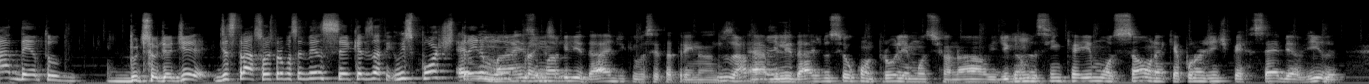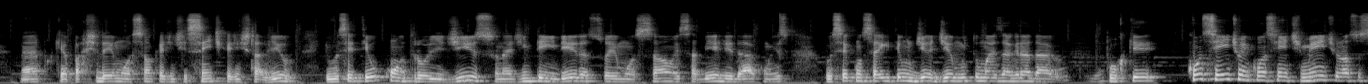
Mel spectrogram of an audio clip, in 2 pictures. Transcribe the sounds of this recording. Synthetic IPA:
ad̪ẽnt̪ɾʊ | d̪ʊsewd͡ʒiɐd͡ʒiɐd͡ʒist̪ɾasõj̃spɾɐvosevẽseɾɐkelɪd͡ʒɪzafiʊʊispɔɾt͡ʃɪ̥tɛɾẽj̃nɐm̃ãjzɾũmɐɐabilid̪ad͡ʒɪd̪ʊkɪvoset̪at̪ɾejnɐ̃nd̪ʊzat̪ɛ̰ɐ̃bbilid̪ad͡ʒɪd̪ʊsewkõnt̪ɾolɪemosionawɪd͡ʒiɡɐ̃mʊzasĩkɪɐemosɐ̃w̃nɛkɪɛpʊɾ̃nd͡ʒɐʒẽnt͡ʃɪ̥peɾsɛbɪɐvid̪ɐ | nɛpoɾkeapaɾt͡ʃiɾd̪ɐemosɐ̃w̃kɪɐʒẽnt͡ʃɪsẽnt͡ʃɪkɪɐʒẽnt͡ʃɪ̥t̪avivʊ | ɪvoset̪ẽʊkõnt̪ɾolɪd͡ʒisʊnɛd͡ʒɪĩnt̪ẽnd̪eɾɐsuɐemosɐ̃w̃ɪsabeɾlid̪aɾkõisʊ̥ | vosekõsɛɡɪt̪eɾũd͡ʒiɐd͡ʒiɐmũj̃t̪ʊmajzaɡɾad̪avew | poɾke | kõsiẽnt͡ʃɪowĩkõsiẽnt͡ʃɪmẽnt͡ʃɪʊnɔsʊ

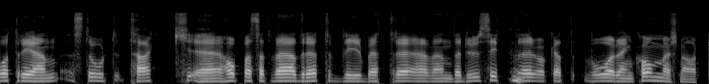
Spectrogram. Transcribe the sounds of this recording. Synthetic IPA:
oːt̪əɾɪjɛnːst̪uːʈt̪ʰːakːɦɔpːasat̪vɛːd̪ɾət̪bliːɾbɛt̪ɾəɛːvənd̪æɖɵsɪt̪ːəɾɔkat̪voːɾənkʰɔmːəʂnɑːʈ

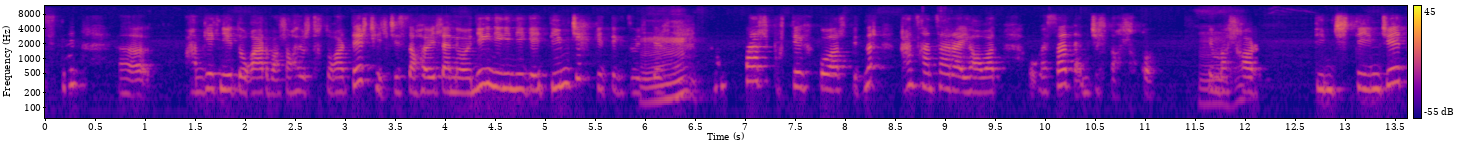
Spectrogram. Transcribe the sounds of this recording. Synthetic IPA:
st̪ɘ̆n | χamɡʲiːxniːt̪ʊʁaːrpɔɮɞ̆ŋχɔjɞ̆rt̪ɞ̥̆χt̪ʊʁaːrt̪eːr̥t͡ɕʰxeɮt͡ɕĕːsɘ̆ŋχɔjɮaːnonekniɣniːɣeːt̪emt͡ɕɪ̆xɡet̪ɘ̆k̚t͡sujɮt̪eːranaːɮput̪eːxɡujɔɮpit̪̚nɘ̆rɢ̥an̥t͡sχan̥t͡sʰaːɾaːjɔːwɔːt̪uɣaːsɔːt̪æmʲt͡ɕɪ̆ɬt̪ɔɮɞ̆χɡuj | impɔɮχɔːr | t̪emt͡ɕt̪ʰemt͡ɕeːt̪

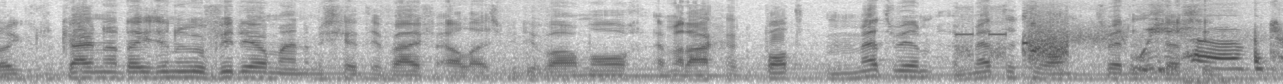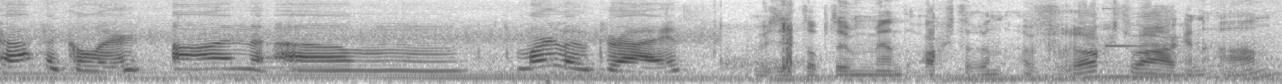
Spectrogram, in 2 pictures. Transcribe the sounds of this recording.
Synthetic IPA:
loɪkɪlkɛjkənaːɹdejzənyʋəvidejomɛnəməsxetjəvɛjfɛ̰lˠɛsfidjəʋaːmoːrɛ̰nʋəndaːxələkə̥pɑtmɛtʋɪmmɛt̚dətrɛntʋeːdisɛsəvətʰɹ̥æfəkəlɜ˞tn̩m | mɑɹloʊdɹaɪv | nʋəzɪtənɔb̚dɪt̚momɛntɑ̰xtərənvrɑxtʋaːɣəna̰ːn

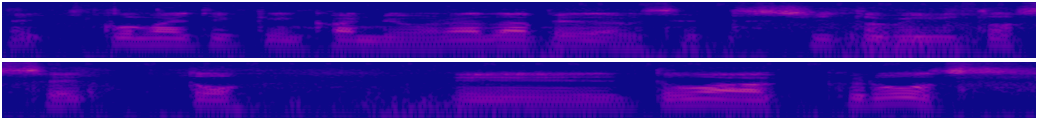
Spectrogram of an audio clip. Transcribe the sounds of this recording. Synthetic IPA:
haii̥ko̞mait̪ekʲi̥kːẽ̞ŋkãnʲɾʲo̞ːɾad̪aːpe̞d̪aɾɯ̟se̞t̪ːo̥ɕiːt̪o̞mʲiɾʲɯ̟t̪ose̞t̪ːo̞eːd̪o̞βakɯ̟ɾo̞ːzɨ̥

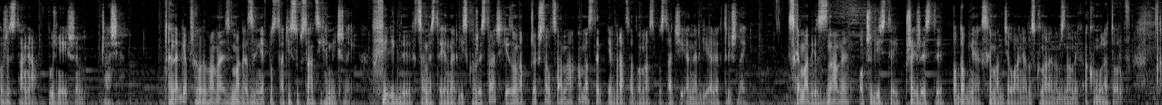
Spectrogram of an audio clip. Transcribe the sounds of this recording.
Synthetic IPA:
kɔʐɘst̪a̰ɲa̰fpuʑɲejʂɘ̰m | t͡ʂaɕɛ̥ | ɛnɛɾɡʲjapʂɛxɔvɘvanajɛst̪vmaɡazɘɲɛfpɔst̪at͡ɕisupst̪a̰nt̪sʲjixɛmʲit͡ʂnɛ̰j | fxfʲilʲiɡd̪ɘ̰xt̪sɛmɘst̪ɛjɛnɛɾɡʲiskɔʐɘst̪at͡ɕjɛst̪ɔnapʂɛkʂt̪awt̪sanaʔanast̪ɛmpɲɛvɾʔat̪sad̪ɔnasfpɔst̪at͡ɕiʔɛ̰nɛɾɡʲḭʔɛ̰lɛk̚t̪ɾɘt͡ʂnɛ̰j | sxɛmat̪jɛst̪znanɘɔt͡ʂɘvʲist̪ʰɘipʂɛjʐɘst̪ɘ̰pɔd̪ɔbɲɛjaksxɛmad̪̚d͡ʑawa̰ɲad̪ɔskɔna̰lɛnamzna̰nɘxakumulat̪ɔ̰ɾuf

